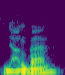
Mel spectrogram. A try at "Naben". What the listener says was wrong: Naben. It's a silent G.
